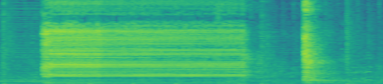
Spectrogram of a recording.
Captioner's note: buzzer sounding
